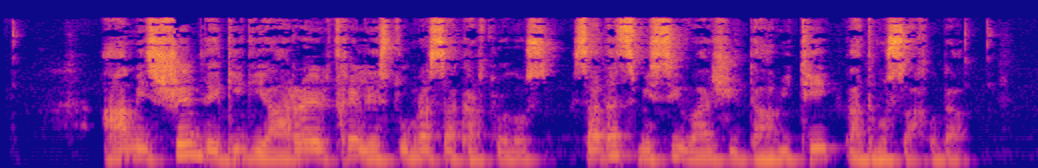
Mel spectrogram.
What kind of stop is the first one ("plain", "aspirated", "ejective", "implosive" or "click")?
plain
